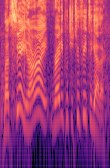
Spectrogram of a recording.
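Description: High-pitched man, insistent. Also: sing-song, quick pace, pushed and bright. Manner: insistent, repeats short commands. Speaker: product demonstrator at a convention booth. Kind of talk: informal hands-on product demonstration. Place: convention booth in large indoor hall. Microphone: camera a few metres away. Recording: busy convention hall crowd noise.

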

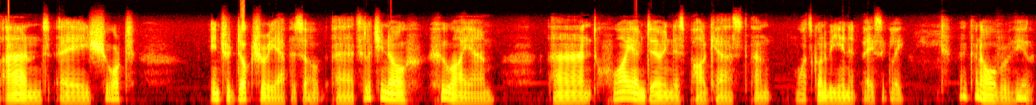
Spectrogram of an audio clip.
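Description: A middle-aged Irish man with a softened accent hosting a casual solo podcast, talking in a hesitant, rambling, self-correcting way. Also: low voice, creaky, dry recording. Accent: Irish, softened by years abroad. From Ireland. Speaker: podcast host and author. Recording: dull, lo-fi, close dry sound.

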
